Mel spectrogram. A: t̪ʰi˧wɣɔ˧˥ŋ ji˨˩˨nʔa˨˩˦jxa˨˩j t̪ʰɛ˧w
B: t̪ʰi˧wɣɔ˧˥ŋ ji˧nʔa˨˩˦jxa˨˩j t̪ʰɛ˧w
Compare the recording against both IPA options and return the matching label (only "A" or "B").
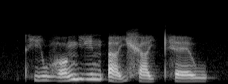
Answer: B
